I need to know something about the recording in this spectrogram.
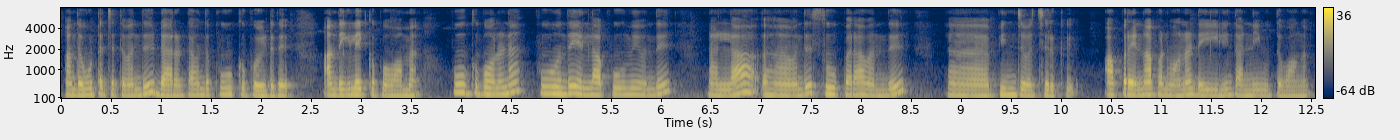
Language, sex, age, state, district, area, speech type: Tamil, female, 18-30, Tamil Nadu, Thanjavur, rural, spontaneous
